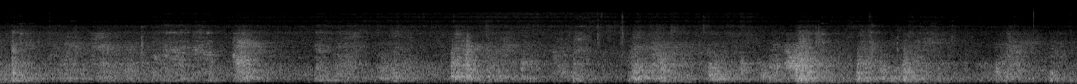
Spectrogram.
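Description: A lift car travelling in its shaft: a rattling mechanical noise that surges about every two seconds, loudest near the end.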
